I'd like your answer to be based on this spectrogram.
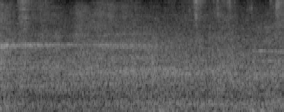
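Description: A Vancouver SkyTrain metro train runs near an elevated station beside a bridge, a steady low rumble and rolling rail noise with a faint high whine, continuous and moderately loud with no talk.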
